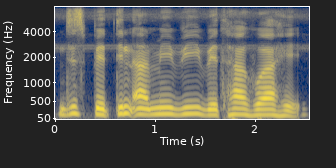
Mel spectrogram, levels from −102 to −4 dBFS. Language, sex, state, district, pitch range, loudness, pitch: Hindi, male, Arunachal Pradesh, Lower Dibang Valley, 145-165 Hz, -14 LUFS, 155 Hz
